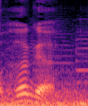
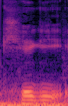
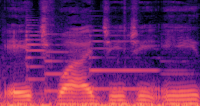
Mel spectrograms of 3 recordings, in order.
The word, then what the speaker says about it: hygge: And uh, it looks like Higgy, H Y G G E, that's how it's spelled, but it said hygge, I believe.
